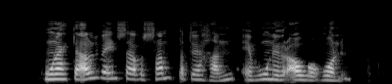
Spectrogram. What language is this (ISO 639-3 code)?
isl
